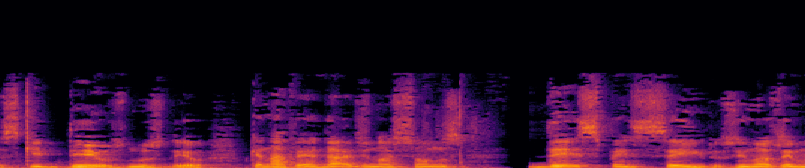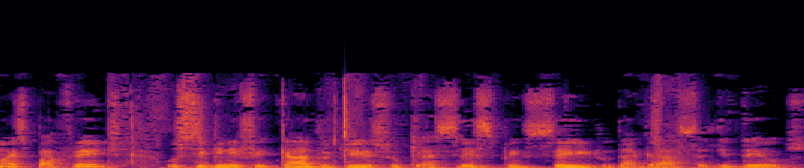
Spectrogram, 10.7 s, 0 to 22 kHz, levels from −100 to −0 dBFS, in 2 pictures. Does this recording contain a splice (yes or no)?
yes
